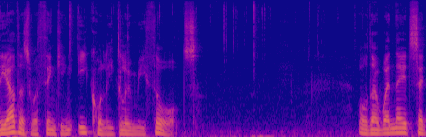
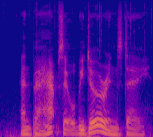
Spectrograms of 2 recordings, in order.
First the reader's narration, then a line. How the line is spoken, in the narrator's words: said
